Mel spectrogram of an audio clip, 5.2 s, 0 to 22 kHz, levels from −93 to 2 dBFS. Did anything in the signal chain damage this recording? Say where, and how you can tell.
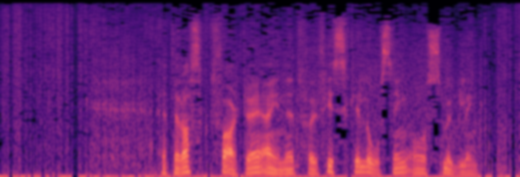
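Yes. At the sample-format conversion stage, quiet passages throughout turn gritty rather than hissy, with distortion only about 15 dB below the signal. The grit tracks the signal instead of sitting as steady hiss, which points to likely low bit depth without dither, around 6 bits, truncated.

At the codec stage, a second, different damage runs throughout: ringing, washy smearing spread over tens of milliseconds, with hiss that breathes with the speech. Unlike the sample-locked grit, this fits WMA compression at a low bitrate near 48 kbps, plainly audible.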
